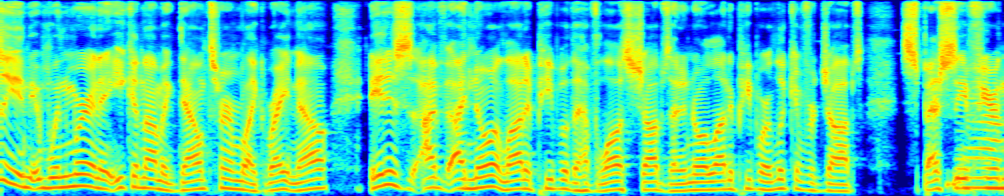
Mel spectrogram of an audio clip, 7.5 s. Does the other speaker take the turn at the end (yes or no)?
no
